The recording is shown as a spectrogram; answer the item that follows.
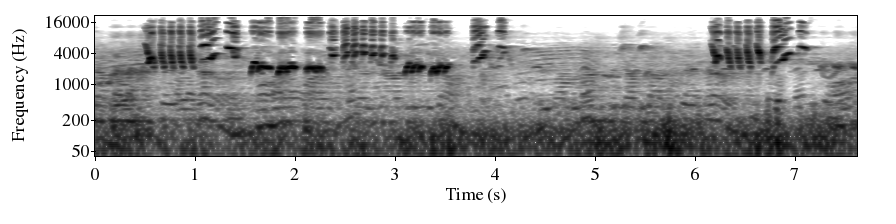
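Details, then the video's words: Murai batu, the white-rumped shama, after moulting, giving besetan song: quick series of crisp, rasping repeated notes broken by loud, clear slurred whistles, a pause of quieter twittering, then another fast grating volley against a faint low hum. "Pancingan murai batu macet bunyi paska mabung terbaru besetannya bikin ngilu!!"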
